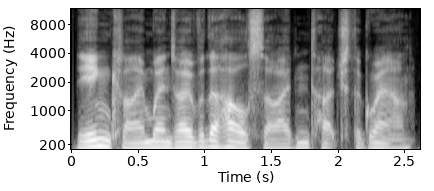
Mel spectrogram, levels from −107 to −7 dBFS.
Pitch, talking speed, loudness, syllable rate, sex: 125 Hz, 250 wpm, -17 LUFS, 5.9 syllables/s, male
